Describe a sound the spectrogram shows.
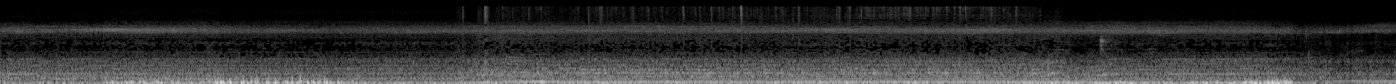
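A drill rod grinds and rumbles into the ground.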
